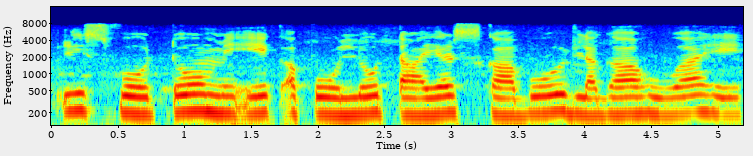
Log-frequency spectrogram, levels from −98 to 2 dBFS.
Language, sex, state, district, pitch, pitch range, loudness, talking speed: Hindi, female, Uttar Pradesh, Lucknow, 195 Hz, 190-205 Hz, -14 LUFS, 125 wpm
